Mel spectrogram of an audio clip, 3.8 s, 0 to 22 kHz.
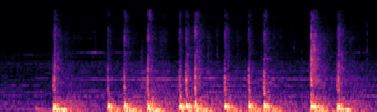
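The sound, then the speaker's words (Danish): A series of solid knocks on a door, about nine dull thuds in loose, uneven bursts, fairly loud with no voices, as a crowd of young people aged 15 to 32 knock on a shop's doors on Black Friday before it opens at 10 o'clock. “En masse unge mennesker i alderen 15-32 år står og banker på roden.”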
